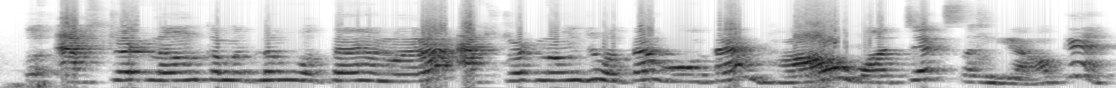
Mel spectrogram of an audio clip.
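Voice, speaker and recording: A woman teaching a spoken English lesson, her high, bright voice spelling each word letter by letter and splitting it into syllables. She keeps checking in with her students. The echoey room and the distance from the mic give it a hollow sound, with faint ambience behind her. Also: brisk. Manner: spells words letter by letter, breaking them into syllables. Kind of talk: classroom lesson in Hindi with spelled-out English words.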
